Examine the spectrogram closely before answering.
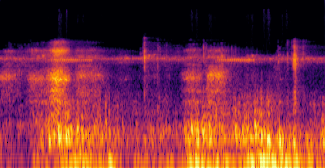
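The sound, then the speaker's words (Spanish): Heavy breathing, mistaken for the sound of rain, comes as slow, rough, hissing breaths that swell and fade a few times, with a snorting, wheezy texture. “Oye, su respiración. Creí que era la lluvia.”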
